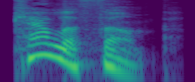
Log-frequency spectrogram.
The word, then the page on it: callithump: British English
